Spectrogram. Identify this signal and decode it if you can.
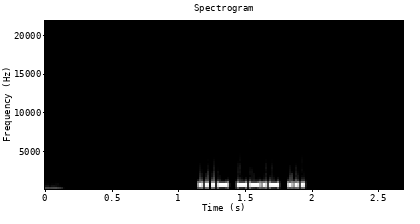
Morse code, heard as a keyed tone, about 52 wpm, 700 Hz. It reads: VQS
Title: USA Call Sign Postfixes - 3 Letters 50wpm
